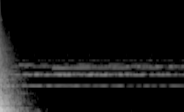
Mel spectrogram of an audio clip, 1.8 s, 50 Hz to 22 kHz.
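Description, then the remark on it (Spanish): A patio door slams shut with one heavy, dull thud, followed by a thin metallic ringing that hangs on steadily for a couple of seconds. No voices are heard. “Pasó el tiempo y me di cuenta que eran cerca de las 20-30 horas, cuando escuchaba que los trastes se quebraban, así como el azote de la puerta del patio.”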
